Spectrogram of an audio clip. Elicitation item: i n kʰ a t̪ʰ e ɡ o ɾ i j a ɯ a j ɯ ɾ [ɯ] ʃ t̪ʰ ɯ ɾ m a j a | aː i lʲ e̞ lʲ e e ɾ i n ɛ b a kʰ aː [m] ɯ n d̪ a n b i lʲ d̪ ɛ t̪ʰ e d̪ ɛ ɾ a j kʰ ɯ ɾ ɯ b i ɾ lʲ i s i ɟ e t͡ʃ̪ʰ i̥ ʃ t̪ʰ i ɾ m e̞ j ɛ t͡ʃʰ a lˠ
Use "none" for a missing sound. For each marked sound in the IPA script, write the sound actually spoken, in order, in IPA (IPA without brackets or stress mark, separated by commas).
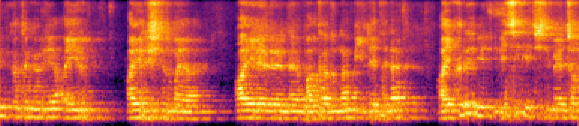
ɯ, n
